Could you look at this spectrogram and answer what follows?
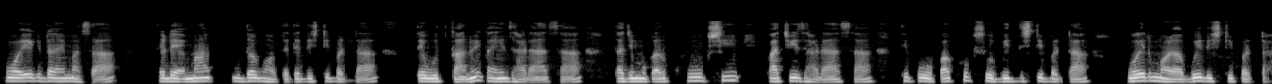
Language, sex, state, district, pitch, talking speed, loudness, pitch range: Konkani, female, Goa, North and South Goa, 140 Hz, 150 wpm, -18 LUFS, 130-155 Hz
